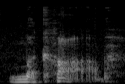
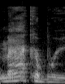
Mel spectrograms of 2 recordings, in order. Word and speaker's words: Macabre: No, get rid of the C on the word Mac. Ma, as in, hey, ma. And cob. Like corn cob. Macabre.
